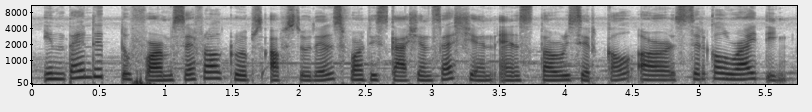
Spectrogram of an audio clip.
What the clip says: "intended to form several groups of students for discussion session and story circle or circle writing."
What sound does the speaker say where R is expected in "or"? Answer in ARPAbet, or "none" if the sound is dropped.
R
